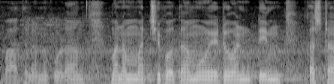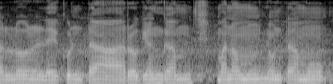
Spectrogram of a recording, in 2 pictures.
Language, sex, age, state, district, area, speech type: Telugu, male, 60+, Andhra Pradesh, Kakinada, rural, spontaneous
